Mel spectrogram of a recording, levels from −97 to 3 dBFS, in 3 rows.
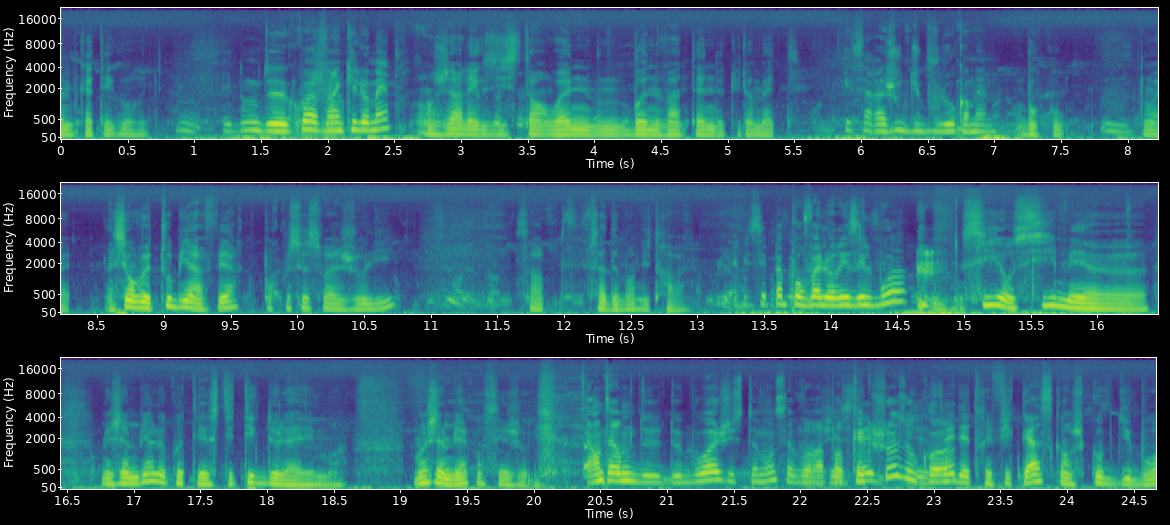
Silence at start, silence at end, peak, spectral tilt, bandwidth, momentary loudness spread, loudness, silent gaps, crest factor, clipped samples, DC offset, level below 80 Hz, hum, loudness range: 0 s; 0 s; -2 dBFS; -6.5 dB/octave; over 20 kHz; 17 LU; -18 LUFS; none; 16 dB; under 0.1%; under 0.1%; -34 dBFS; none; 8 LU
